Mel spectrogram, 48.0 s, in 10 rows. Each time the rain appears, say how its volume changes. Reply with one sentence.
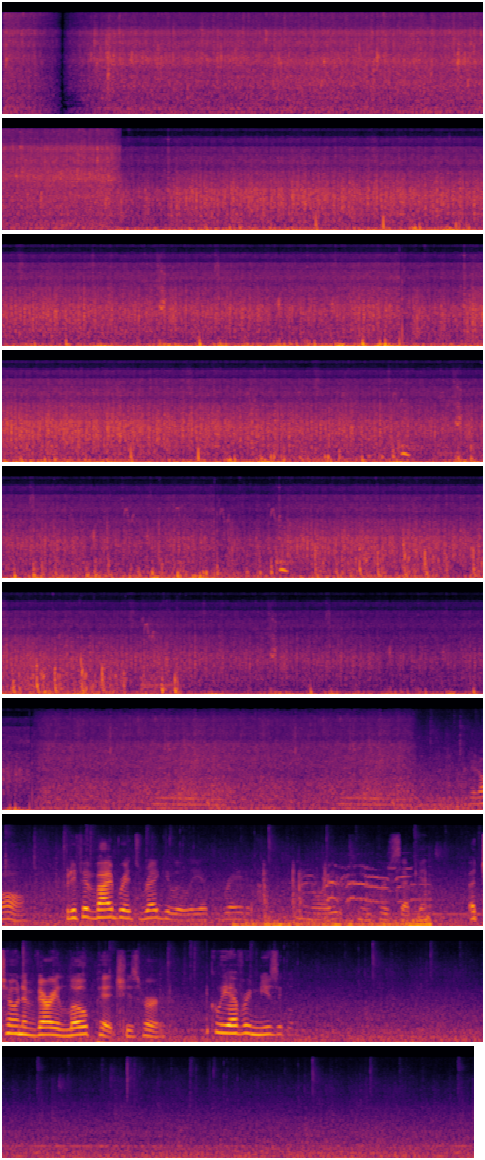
The rain can be heard from 0.0 to 47.9 s, getting quieter.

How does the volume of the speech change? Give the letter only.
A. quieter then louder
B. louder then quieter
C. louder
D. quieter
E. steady
A.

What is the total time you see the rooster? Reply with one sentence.
The rooster can be heard for 2 seconds in total.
